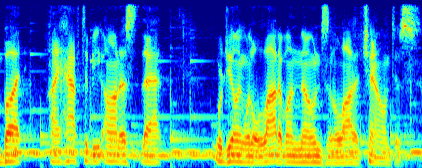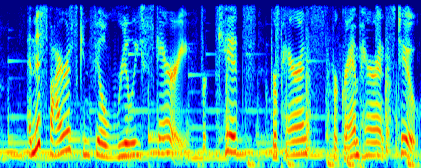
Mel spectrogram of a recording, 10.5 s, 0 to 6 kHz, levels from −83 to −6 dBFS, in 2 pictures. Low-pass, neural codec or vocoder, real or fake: 5.4 kHz; none; real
